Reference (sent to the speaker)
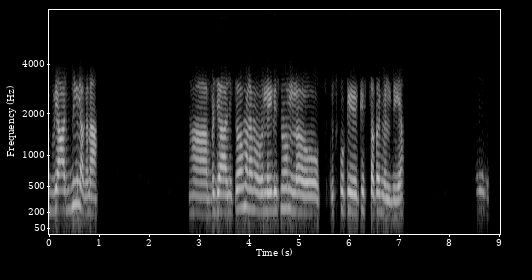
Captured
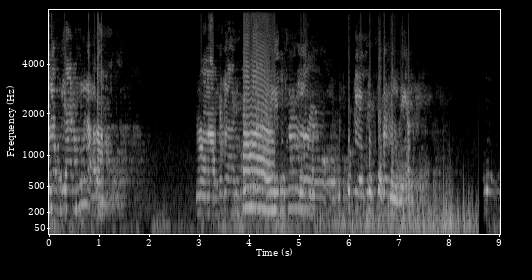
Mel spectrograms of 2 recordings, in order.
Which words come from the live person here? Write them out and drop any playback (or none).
ਹਾਂ-ਹਾਂ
